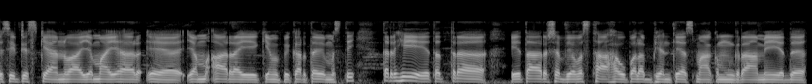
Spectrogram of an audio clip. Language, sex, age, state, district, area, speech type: Sanskrit, male, 18-30, Karnataka, Bagalkot, rural, spontaneous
